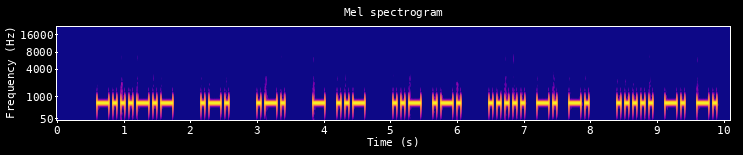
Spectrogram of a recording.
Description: Morse code, heard as a keyed tone, about 20 wpm, 650 Hz. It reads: <BK> R R TU UR 5NN 5NN
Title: POTA QSO Practice - 20wpm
